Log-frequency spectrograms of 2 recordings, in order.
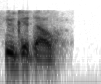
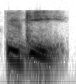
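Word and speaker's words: Uigeadail: And it's spelled weird, so it's U-I-G-E-A-D-A-I-L, so Ugadal, but it's actually Ugadal, so it's just pronounced Ugadal, or Ugi, we all just call it Ugi for short, and then you have Corrie of Wrekin.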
